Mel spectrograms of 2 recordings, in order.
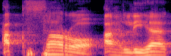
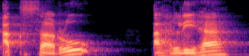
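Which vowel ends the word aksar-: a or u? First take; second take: a; u. First: The word aksar- ends in an a vowel. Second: The word aksar- ends in a u vowel. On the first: The phrase stands in for the preceding noun. "kalau dibaca aksaro ahliha" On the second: The phrase is the subject of a new sentence. "kalau dibaca aksaru ahliha"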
